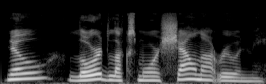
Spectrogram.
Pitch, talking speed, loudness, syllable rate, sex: 205 Hz, 155 wpm, -16 LUFS, 3.8 syllables/s, female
